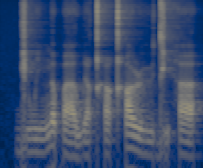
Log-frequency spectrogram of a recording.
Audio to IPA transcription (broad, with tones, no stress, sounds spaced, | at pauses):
ɡ i˨ w i˨ ŋ ɐ˦˨ p aː˨ w i˨ qʰ i˨ qʰ a˦ ɭ ʉː˨ d i˨ h a˨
